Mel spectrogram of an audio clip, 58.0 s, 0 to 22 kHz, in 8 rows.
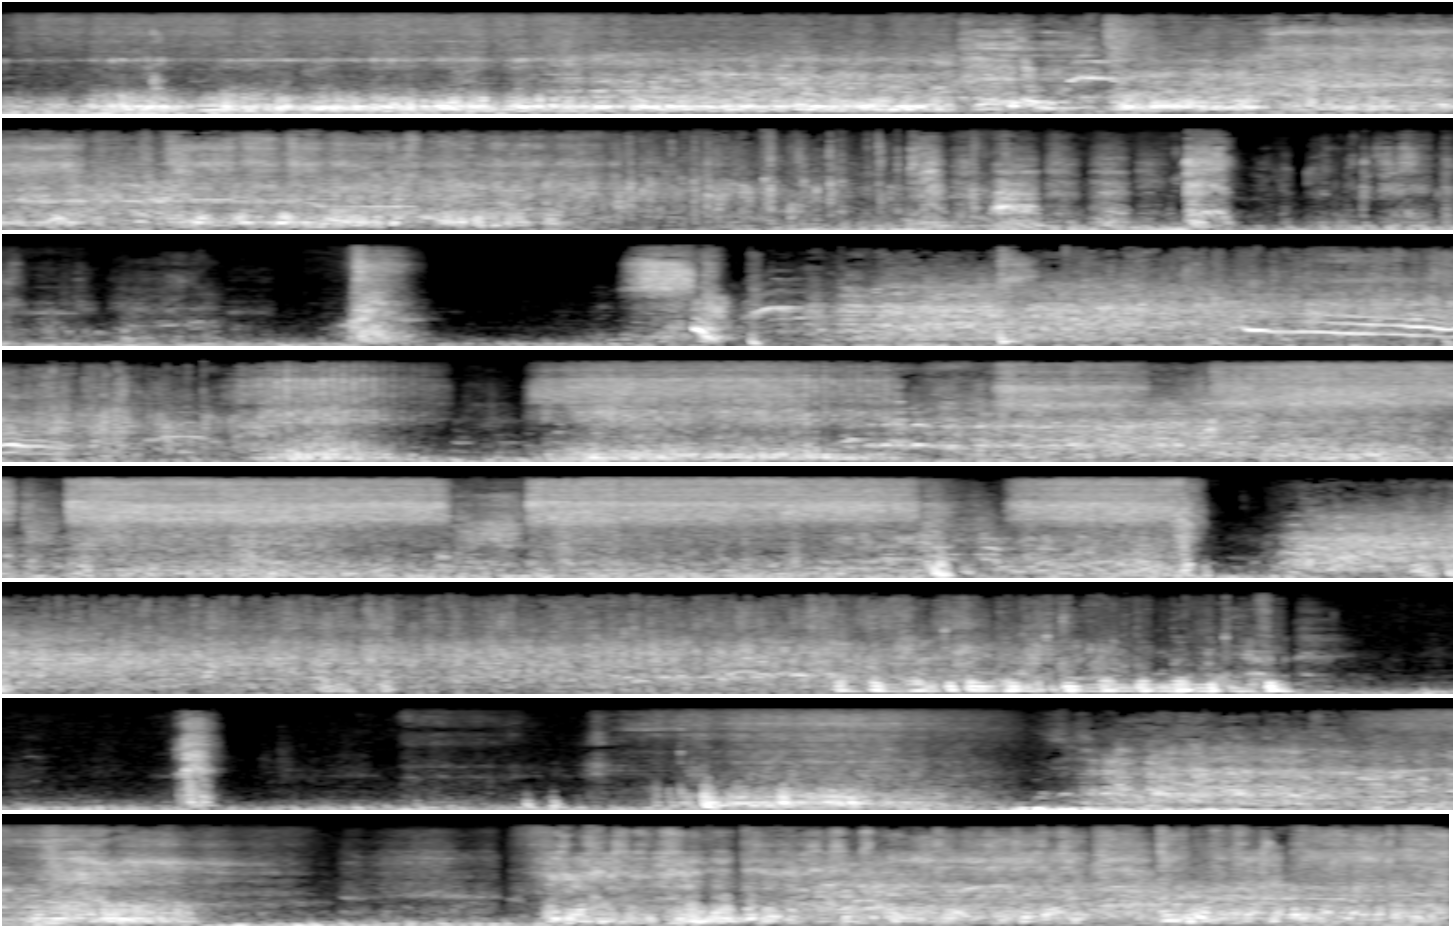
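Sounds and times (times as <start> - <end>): mouth hissing: 0.0 - 10.2, 20.7 - 22.2, 22.9 - 35.2, 46.5 - 48.6, 50.3 - 58.0
breaths and gasps: 40.5 - 43.1, 50.9 - 54.4.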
